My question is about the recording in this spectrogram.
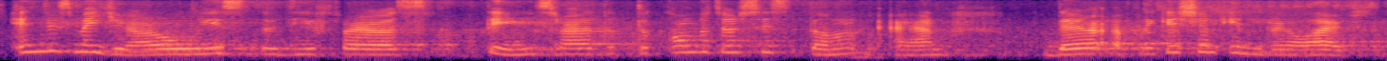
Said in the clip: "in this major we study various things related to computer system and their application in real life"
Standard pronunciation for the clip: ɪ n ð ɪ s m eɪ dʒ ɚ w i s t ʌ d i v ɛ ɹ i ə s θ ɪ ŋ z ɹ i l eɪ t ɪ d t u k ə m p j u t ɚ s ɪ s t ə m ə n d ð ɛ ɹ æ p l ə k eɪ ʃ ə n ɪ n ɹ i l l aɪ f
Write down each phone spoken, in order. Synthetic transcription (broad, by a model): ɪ n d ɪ s m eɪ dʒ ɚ w i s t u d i f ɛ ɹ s t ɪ ŋ s ɹ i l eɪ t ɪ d t u k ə m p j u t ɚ s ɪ s t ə m ə n d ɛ ɹ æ p l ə k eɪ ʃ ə n ɪ n ɹ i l l aɪ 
